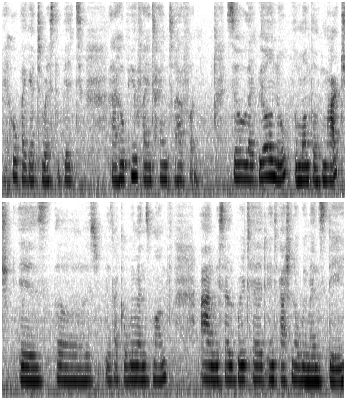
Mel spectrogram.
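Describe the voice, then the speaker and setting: Somewhat breathy and fairly low in pitch, a woman speaks at a fairly slow pace. Her intonation is monotone and flat. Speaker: education and visa consultant. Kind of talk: casual talk to camera.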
